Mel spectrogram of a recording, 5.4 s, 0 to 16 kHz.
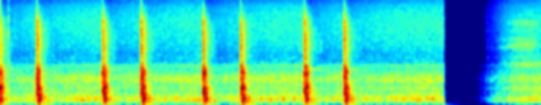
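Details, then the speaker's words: Laptop-simulated normal heart sounds, as heard with the stethoscope diaphragm over the brachial artery: S1 and S2 produced by valve closure. "But normally you would sound something you would hear something like that as S1 and S2 when the valve closes."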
